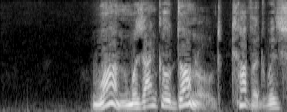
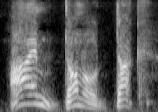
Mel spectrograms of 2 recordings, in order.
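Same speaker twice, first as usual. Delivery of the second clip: proud self-introduction; 8 semitones higher, slower than usual. A narrator's reading. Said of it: "he said to the innkeeper".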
